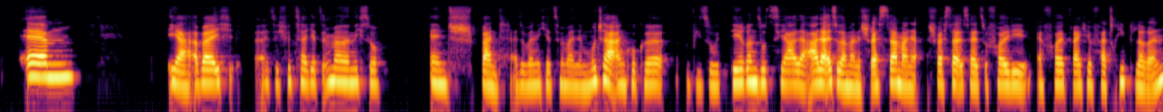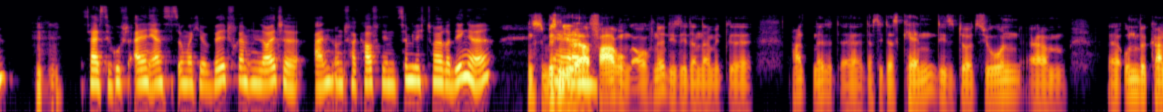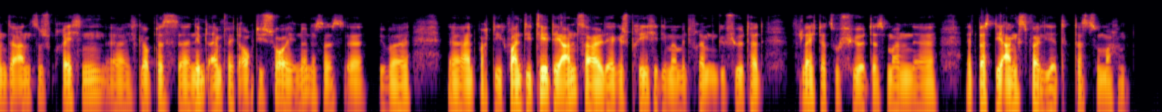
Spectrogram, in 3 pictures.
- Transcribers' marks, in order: other background noise
- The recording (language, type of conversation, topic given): German, advice, Wie äußert sich deine soziale Angst bei Treffen oder beim Small Talk?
